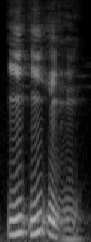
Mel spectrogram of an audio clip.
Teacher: अग्र स्वर क्या होते हैं जीभ के अगले भाग से बोले जाते हैं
